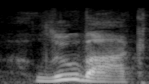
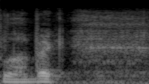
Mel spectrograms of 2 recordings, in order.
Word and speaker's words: Lubbock: groupo of lubbock texas or i guess if we're mispronouncing grupo and he's just gruppo lubach texas but we know it's lubbock said he regrets putting his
